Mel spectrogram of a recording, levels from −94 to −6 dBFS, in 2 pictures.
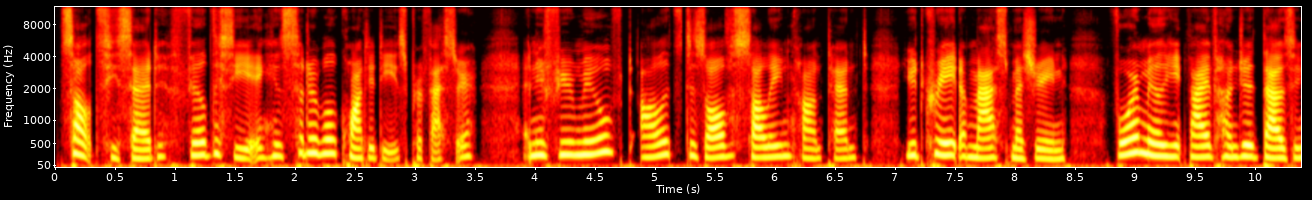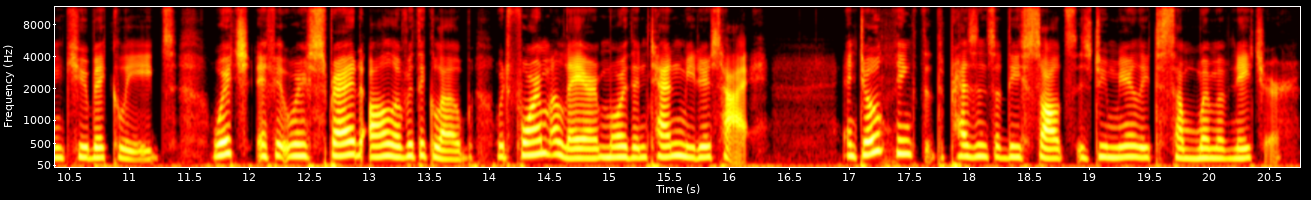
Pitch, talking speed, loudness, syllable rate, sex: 225 Hz, 190 wpm, -20 LUFS, 5.6 syllables/s, female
